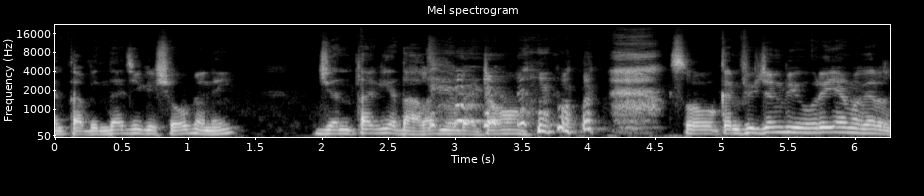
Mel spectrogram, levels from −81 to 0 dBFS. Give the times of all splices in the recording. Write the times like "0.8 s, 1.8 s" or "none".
none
